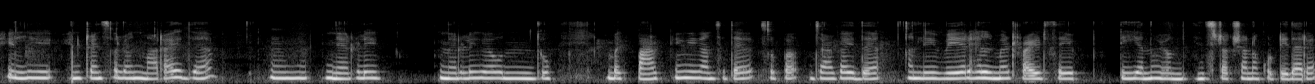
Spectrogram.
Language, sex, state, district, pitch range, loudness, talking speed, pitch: Kannada, female, Karnataka, Mysore, 270-290 Hz, -15 LUFS, 95 wpm, 280 Hz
